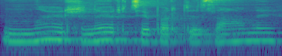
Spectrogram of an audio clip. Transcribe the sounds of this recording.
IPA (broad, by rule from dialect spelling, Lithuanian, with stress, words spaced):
ˈnʊ ɪr ʒʲɪˈnɐɪ ɪr ˈt͡sʲiɛj pɐrtɨˈzɑːnɐɪ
